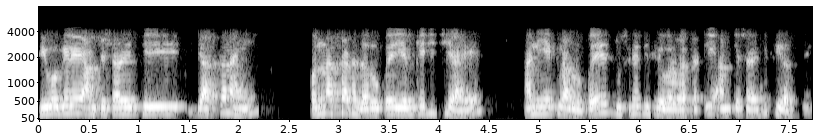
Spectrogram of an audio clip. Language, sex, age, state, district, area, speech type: Marathi, male, 18-30, Maharashtra, Washim, rural, conversation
